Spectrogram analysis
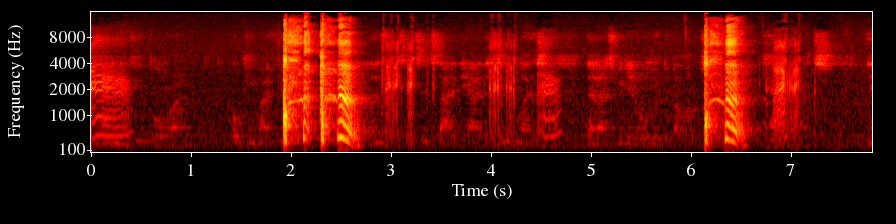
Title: Coughing Kitty 3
